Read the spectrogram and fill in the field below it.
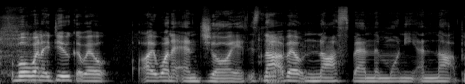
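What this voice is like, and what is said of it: Warm rich Caribbean-Dublin accent. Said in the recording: “unique, rich, warm Caribbean Dublin accent”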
